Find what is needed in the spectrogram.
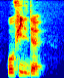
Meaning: in the course of, over the course of
- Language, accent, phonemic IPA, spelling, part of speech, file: French, France, /o fil də/, au fil de, preposition, LL-Q150 (fra)-au fil de.wav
